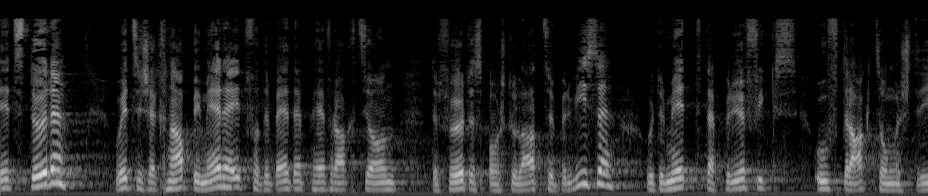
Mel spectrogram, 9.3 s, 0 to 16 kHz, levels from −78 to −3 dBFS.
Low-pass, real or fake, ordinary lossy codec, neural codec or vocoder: 14.4 kHz; real; MP3, 48 kbps; none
